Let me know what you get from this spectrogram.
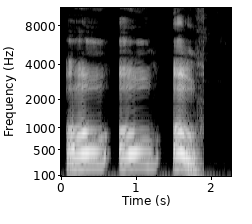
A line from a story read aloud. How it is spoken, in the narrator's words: Nan moaned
